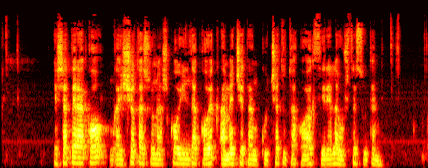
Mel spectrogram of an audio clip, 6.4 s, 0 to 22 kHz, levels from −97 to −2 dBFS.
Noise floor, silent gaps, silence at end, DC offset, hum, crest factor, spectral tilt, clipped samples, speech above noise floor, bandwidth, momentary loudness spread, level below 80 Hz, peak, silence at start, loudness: -68 dBFS; none; 0.7 s; under 0.1%; none; 20 dB; -3.5 dB/octave; under 0.1%; 47 dB; 15.5 kHz; 9 LU; -58 dBFS; -2 dBFS; 0.8 s; -21 LUFS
